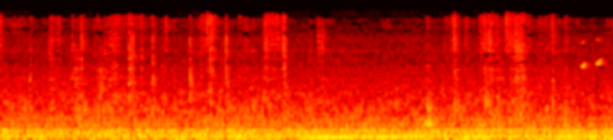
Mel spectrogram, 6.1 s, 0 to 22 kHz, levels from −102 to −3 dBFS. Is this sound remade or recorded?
recorded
